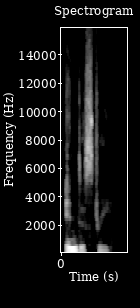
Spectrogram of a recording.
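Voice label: "industry", British English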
